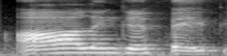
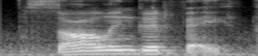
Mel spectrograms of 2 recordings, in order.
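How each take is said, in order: First: Louder repeat. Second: Said in the usual way. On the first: Shown as a demonstration.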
